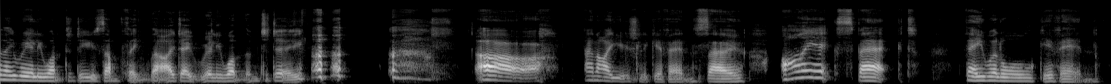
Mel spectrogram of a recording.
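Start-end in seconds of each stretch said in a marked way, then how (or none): none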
